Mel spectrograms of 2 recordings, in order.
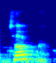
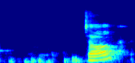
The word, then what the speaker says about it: talk: yes listen to olivia talk talk and talk you don't pronounce the l it's like silence here listen to the lyrium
